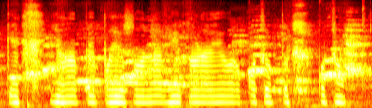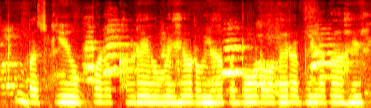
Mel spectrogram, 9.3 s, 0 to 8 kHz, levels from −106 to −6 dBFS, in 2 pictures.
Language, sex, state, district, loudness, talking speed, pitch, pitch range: Hindi, male, Uttar Pradesh, Jyotiba Phule Nagar, -14 LUFS, 170 wpm, 175 Hz, 170-180 Hz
